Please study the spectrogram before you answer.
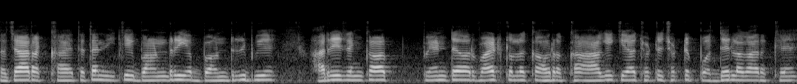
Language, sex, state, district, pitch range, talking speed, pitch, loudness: Hindi, male, Chhattisgarh, Rajnandgaon, 185-205 Hz, 235 wpm, 195 Hz, -19 LUFS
